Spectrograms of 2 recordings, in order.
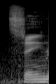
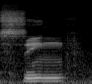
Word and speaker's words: Tseng: well, in Crisis Core, you see it, that Tseng, or I think it's Song, the way it's pronounced.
